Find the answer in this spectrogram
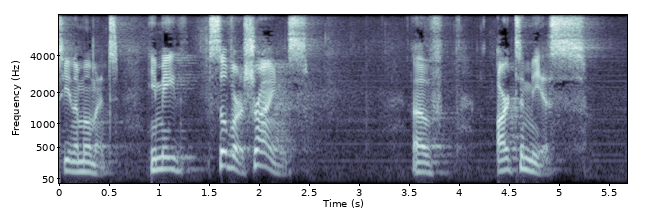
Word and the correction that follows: Artemis: I pronounce Artemius? Artemis, thank you, Artemis, brought in a lot of business.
